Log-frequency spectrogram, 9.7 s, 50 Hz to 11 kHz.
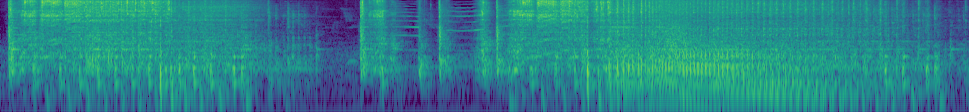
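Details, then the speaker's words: Snapper 1438S rear-engine riding mower, previously only backfiring, spark plug swapped: rough cranking with a few sputtering fires that catch briefly and die, doing better than before. Fuel delivery through the carburetor is still to be checked. "so it did a lot better this time than uh than before before it just sounded like backfiring but at least this time it actually tried to crank"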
